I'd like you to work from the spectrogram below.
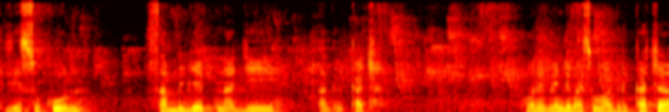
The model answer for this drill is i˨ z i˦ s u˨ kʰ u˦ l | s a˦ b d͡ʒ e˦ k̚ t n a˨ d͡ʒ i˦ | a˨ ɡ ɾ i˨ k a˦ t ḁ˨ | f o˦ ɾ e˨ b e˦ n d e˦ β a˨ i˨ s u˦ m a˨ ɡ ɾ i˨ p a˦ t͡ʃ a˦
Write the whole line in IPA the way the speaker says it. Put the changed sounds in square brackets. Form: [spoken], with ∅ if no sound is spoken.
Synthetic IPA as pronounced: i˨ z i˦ s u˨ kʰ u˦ l | s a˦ b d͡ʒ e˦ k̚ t n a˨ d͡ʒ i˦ | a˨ ɡ ɾ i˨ k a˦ [t͡ʃ] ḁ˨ | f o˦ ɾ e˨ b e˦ n d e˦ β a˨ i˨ s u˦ m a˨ ɡ ɾ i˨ [k] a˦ t͡ʃ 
